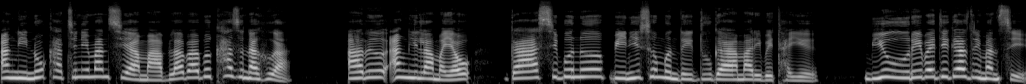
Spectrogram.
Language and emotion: Bodo, disgusted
